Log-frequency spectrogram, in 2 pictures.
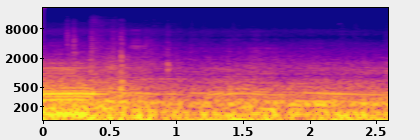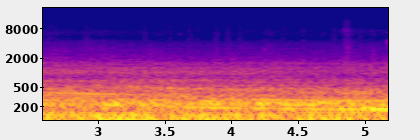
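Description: An Audi RS4 Competition on the road, heard from inside the cabin: a deep, steady engine rumble and drone under load, loud and continuous with little variation.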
